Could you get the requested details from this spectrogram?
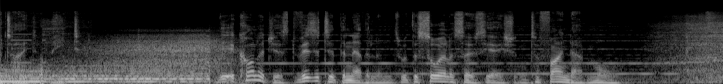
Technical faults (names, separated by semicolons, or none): damaged data in a compressed stream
